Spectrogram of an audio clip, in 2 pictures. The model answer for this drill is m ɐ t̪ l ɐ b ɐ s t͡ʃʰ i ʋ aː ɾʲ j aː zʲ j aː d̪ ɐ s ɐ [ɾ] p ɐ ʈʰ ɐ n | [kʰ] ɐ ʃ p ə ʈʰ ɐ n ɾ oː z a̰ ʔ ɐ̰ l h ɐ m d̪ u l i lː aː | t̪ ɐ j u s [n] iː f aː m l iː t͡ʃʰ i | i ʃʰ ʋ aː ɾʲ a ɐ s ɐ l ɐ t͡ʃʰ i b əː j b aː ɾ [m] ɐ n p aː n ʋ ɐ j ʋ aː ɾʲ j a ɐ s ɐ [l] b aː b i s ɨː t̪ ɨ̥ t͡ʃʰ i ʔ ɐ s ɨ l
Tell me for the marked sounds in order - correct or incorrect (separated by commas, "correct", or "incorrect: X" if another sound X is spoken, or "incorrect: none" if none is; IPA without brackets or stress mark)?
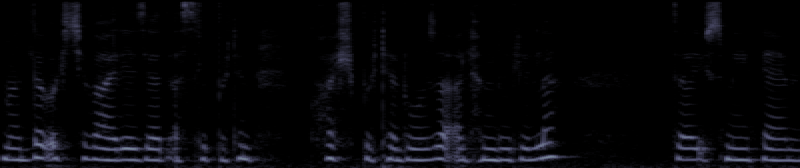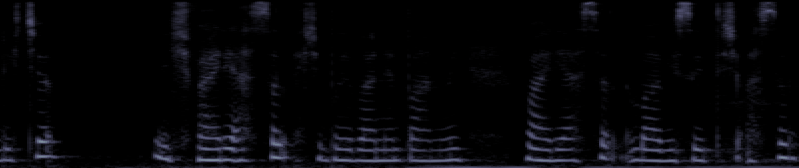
incorrect: l, correct, incorrect: m, incorrect: n, correct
